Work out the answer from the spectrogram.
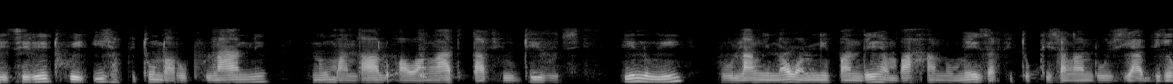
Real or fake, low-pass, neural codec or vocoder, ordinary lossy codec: real; 5.4 kHz; none; AAC, 24 kbps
